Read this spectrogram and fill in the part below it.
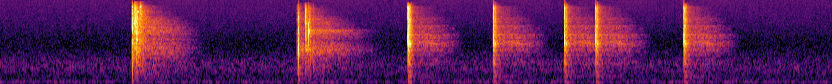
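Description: Short soft clicks sound one after another.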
